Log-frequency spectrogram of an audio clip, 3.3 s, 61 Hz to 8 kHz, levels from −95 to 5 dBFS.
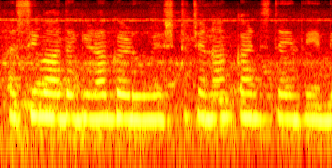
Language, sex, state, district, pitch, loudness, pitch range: Kannada, female, Karnataka, Dakshina Kannada, 255 Hz, -15 LUFS, 250-265 Hz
